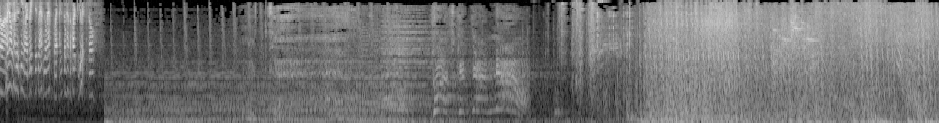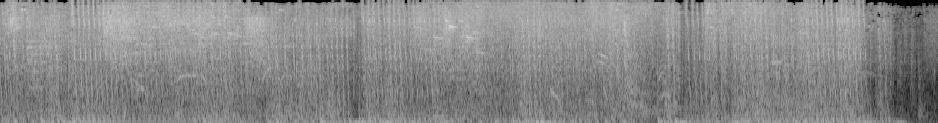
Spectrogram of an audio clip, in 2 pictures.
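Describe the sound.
Automatic gunfire in a video game: a dense, loud stream of rapid shots runs almost continuously after a quieter, busier opening stretch.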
